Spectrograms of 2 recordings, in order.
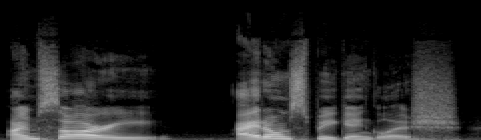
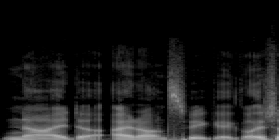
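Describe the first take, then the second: First: The line spoken in Chinese, lightly voiced; deadpan fake apology in Chinese. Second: Softer, flat deadpan denial; low-key fake innocence; retelling the stare-down with the hotel worker, deadpan; deadpan refusal. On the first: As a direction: stare the hotel worker down and say it in Chinese. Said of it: "I said in Chinese". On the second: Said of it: "looking a guy dead in the eye".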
